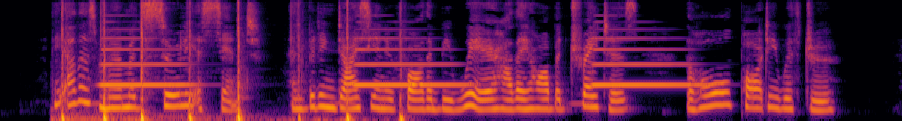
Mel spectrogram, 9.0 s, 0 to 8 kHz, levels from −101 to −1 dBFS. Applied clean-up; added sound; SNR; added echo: classical method log-MMSE.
